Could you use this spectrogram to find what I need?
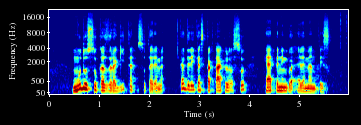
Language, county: Lithuanian, Šiauliai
